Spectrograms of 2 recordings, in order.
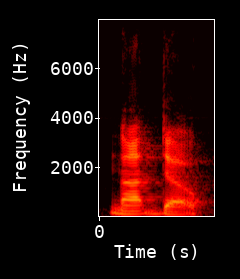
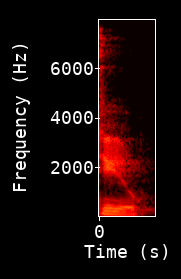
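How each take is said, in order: First: The last syllable rhymes with 'Nintendo'. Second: The last syllable rhymes with 'who'. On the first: The speaker calls it wrong. "eight bit dough because it makes sense to be like Nintendo" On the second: The speaker calls it right. "it says eight bit uh, do, not dough"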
